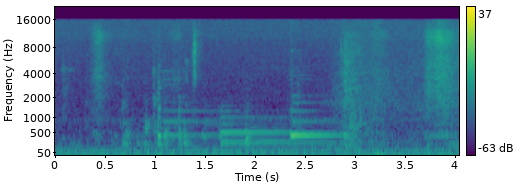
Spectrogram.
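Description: Ukulele strings are plucked softly.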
